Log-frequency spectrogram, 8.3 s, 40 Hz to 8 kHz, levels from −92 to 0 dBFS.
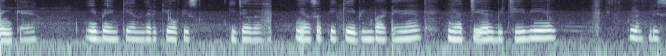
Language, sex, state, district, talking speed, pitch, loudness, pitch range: Hindi, female, Uttar Pradesh, Muzaffarnagar, 145 wpm, 205 Hz, -16 LUFS, 195-215 Hz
